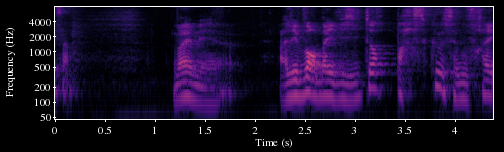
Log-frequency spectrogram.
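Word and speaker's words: MyVeasytor: Parce qu'en fait, il y a un petit jeu de mots avec easy.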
